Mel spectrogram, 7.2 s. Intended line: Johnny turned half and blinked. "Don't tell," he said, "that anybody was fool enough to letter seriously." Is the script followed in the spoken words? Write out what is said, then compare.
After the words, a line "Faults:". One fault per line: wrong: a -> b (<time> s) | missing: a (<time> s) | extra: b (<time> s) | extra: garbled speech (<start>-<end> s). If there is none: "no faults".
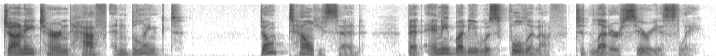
Johnny turned half and blinked. "Don't tell," he said, "that anybody was fool enough to letter seriously."
Faults:
no faults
